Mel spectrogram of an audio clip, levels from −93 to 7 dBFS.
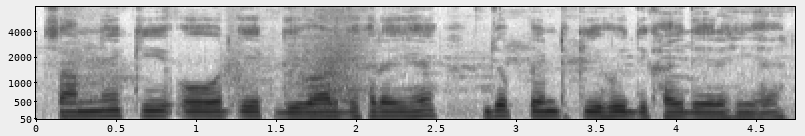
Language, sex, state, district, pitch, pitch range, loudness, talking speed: Hindi, male, Uttar Pradesh, Lalitpur, 120 Hz, 110-125 Hz, -15 LUFS, 200 wpm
